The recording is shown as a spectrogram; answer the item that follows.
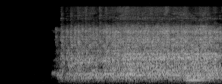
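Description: After a moment of silence a sewing machine starts stitching a leggings waistband, a loud, close, continuous rapid whirring hum that holds steady to the end.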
